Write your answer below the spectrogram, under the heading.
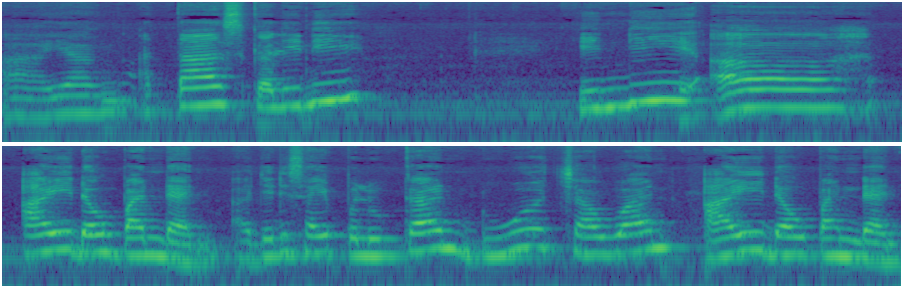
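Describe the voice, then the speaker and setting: At a very slow pace, a woman speaks in a fairly high pitch with a dark, mellow tone and ordinary pitch variation. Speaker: cooking vlogger. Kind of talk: cooking tutorial.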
